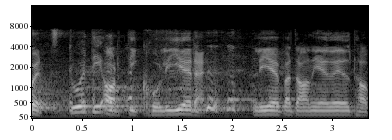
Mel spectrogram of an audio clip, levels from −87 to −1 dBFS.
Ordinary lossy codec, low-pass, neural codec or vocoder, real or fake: none; 7.2 kHz; none; real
